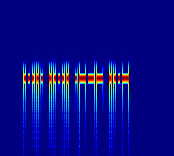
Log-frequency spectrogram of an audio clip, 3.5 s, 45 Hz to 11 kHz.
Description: Morse code, heard as a keyed tone, about 28 wpm, 700 Hz. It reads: 55JV
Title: Four Challenging Letter-Number Combinations 28wpm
